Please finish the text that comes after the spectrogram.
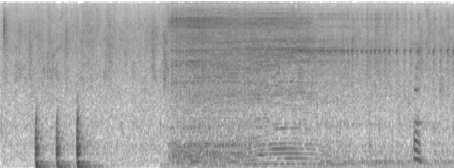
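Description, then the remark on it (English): Three sharp, loud knocks in quick succession on the wooden door of a house on a dark, stormy, windy night, followed by a steady rumbling engine-like hum and a single fainter knock near the end. “Knock on the door, Betty!”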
